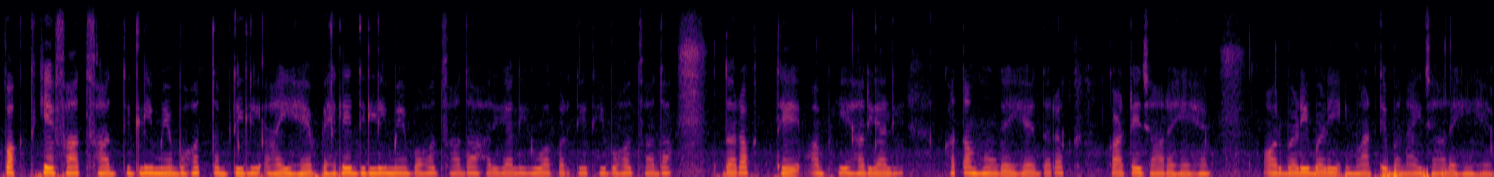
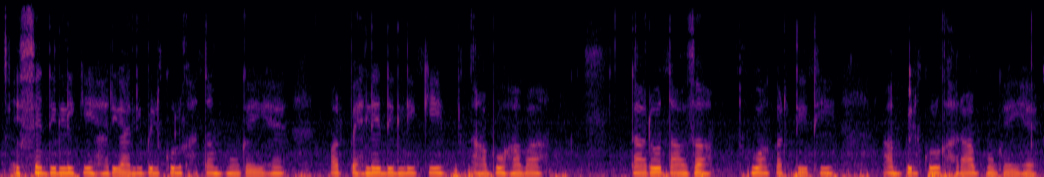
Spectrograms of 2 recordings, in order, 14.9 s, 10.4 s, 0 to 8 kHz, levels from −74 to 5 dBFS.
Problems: none marked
